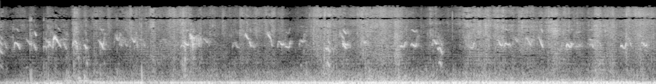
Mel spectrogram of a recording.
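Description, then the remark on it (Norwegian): In a henhouse yard, many chicks peep in quick, high chirps scattered throughout as they walk around keeping contact with each other and their mother, with the hen's low clucking underneath and a steady hum in the background, moderately loud. “Her hører vi kyllinger, og dette jo fornøyde kyllinger som går rundt og bare holder kontakten med hverandre og moren”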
